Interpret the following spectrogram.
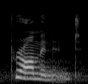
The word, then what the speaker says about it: prominent: the first one prominent prominent has got three syllables p-r-o-m this is the first syllable i is the second one and n e n t is the third one prominent so this stress is on the first one famous f a is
